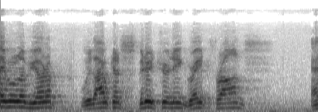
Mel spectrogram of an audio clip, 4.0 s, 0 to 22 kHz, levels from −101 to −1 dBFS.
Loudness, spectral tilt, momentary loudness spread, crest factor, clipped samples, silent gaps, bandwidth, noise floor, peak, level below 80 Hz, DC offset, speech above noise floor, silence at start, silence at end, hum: -21 LUFS; -7 dB/octave; 12 LU; 16 dB; under 0.1%; none; 7.8 kHz; -43 dBFS; -6 dBFS; -46 dBFS; under 0.1%; 23 dB; 0 s; 0 s; none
